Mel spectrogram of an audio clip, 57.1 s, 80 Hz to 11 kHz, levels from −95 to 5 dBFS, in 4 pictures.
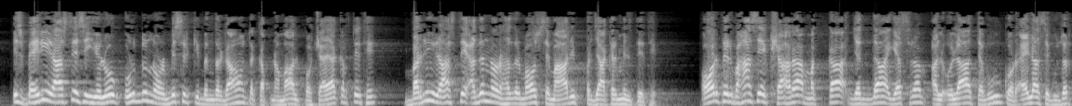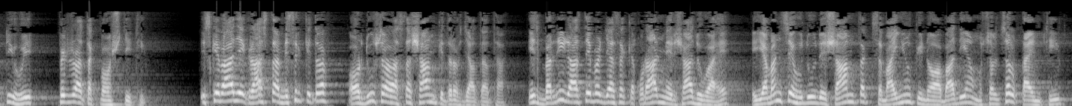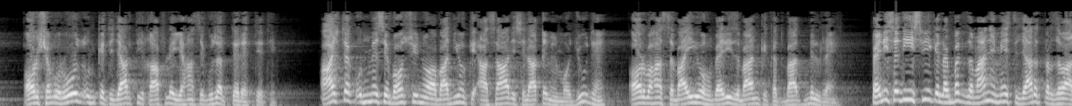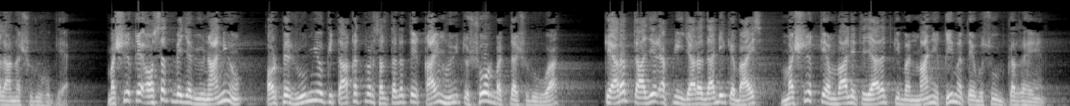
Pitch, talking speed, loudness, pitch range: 170 Hz, 190 wpm, -12 LUFS, 140-205 Hz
